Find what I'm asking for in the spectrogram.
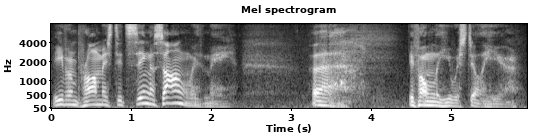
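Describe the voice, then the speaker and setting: A man voicing a wistful, grieving soldier in a video game, gravelly and sorrowful. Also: medium pitch, expressive, measured pace, a bit bright, a little hiss or hum. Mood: wistful, sad. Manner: sighing, sorrowful.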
